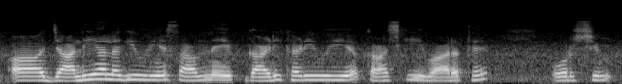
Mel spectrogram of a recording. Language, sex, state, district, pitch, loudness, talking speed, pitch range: Hindi, female, Chhattisgarh, Sarguja, 185 Hz, -14 LUFS, 165 wpm, 175-205 Hz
